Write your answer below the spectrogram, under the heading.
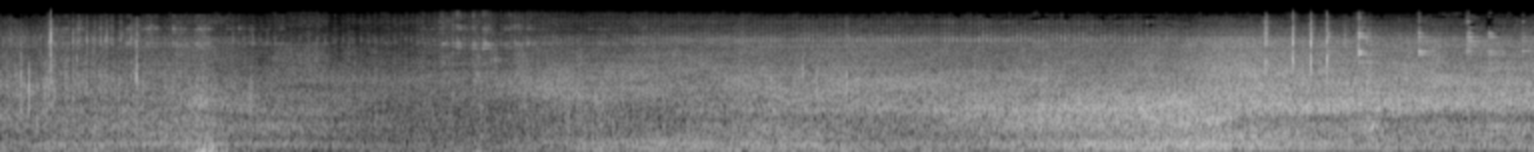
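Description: Wind rush and tyre noise of a mountain bike rolling along a paved path, with a car passing on the road alongside, getting louder to a peak about seven to eight seconds in.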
